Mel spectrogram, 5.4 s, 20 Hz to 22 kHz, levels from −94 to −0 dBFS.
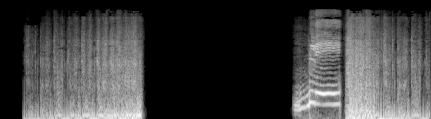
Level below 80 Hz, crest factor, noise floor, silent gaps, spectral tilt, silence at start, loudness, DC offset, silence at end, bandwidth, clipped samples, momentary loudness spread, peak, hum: -20 dBFS; 14 dB; under -90 dBFS; 2.00-3.60 s; -5.5 dB/octave; 0.3 s; -13 LUFS; under 0.1%; 0 s; 16 kHz; under 0.1%; 19 LU; 0 dBFS; none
